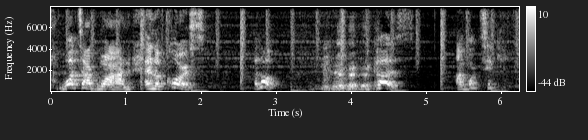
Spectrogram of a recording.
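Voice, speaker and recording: Music plays in the background as a woman speaks. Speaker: spoken word poet. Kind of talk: spoken word poetry performance.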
